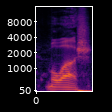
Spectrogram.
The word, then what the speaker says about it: Malash: So, it is Katie Malashsh. Malash. There you go. Thank you. The family says it rhymes with squash.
